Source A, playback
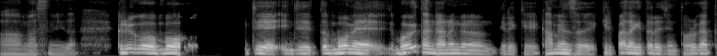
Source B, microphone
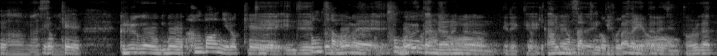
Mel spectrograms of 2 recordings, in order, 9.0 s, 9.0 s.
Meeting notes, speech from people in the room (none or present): present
